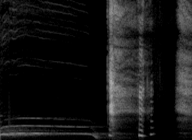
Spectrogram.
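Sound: wolf howl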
